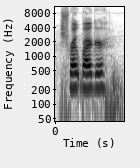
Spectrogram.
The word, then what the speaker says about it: Stroke Burger: to write it down stroke burger stroke like throat it rhymes stroked burger yup stroke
